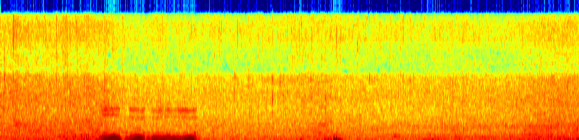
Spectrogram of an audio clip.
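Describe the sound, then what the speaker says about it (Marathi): Heavy rain pours down at Legoland Dubai, a steady, dense broadband hiss of drops beating on surfaces throughout, with brief shouting voices near the start. "सगळ्या दुबई मध्येच बहुतेक पाऊस एवढा जोरात पडत आहे की पूर्ण भिजून गेलेत"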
